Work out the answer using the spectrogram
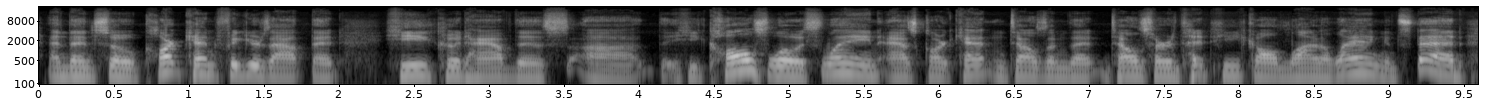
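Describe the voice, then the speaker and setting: A man's voice: on the high side, measured pace, few pauses, clean tone. A man giving a casual, conversational review and recap as a reviewer.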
